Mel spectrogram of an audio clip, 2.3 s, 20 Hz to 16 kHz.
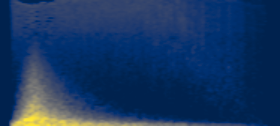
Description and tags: Woosh Low 01
White noise soundeffect from my Wooshes Pack. Useful for motion graphic animations.
effect, fly, future, fx, noise, scifi, sfx, space, swish, swosh, transition, wave, whoosh, wind, wish, woosh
